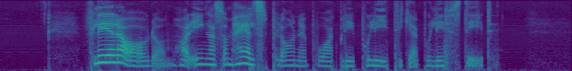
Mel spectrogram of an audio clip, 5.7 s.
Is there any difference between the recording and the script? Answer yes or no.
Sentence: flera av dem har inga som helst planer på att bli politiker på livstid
no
